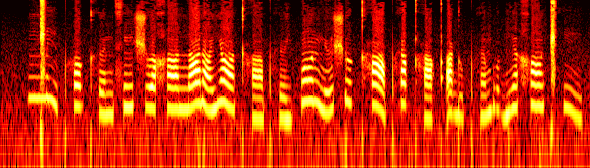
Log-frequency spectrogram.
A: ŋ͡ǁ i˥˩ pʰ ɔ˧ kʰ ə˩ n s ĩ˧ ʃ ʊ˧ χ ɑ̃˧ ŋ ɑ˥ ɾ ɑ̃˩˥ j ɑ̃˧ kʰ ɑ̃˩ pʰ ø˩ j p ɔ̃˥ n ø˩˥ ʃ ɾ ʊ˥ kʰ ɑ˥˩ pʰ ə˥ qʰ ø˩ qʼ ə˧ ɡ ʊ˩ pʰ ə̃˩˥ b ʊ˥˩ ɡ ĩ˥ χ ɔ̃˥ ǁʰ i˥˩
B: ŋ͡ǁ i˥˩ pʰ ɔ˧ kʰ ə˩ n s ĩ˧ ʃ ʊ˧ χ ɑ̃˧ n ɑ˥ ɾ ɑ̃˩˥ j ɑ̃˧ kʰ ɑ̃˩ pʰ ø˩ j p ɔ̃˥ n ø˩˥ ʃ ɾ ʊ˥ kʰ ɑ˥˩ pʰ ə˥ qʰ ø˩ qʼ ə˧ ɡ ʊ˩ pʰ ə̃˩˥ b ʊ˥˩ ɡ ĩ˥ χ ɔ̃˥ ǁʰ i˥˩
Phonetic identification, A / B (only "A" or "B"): B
